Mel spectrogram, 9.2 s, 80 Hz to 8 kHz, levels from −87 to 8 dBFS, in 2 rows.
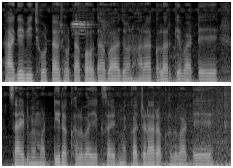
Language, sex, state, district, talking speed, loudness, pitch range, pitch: Bhojpuri, male, Uttar Pradesh, Deoria, 150 wpm, -29 LUFS, 105-115 Hz, 110 Hz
